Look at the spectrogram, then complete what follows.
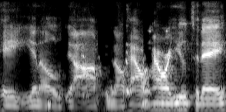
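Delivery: talking through the nose. Demonstrating a way of talking linked to whiteness: nasal put-on voice. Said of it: "it's now talking more nasal".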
